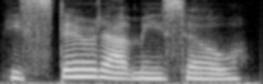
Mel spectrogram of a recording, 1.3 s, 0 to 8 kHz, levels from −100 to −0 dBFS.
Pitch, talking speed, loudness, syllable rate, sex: 210 Hz, 230 wpm, -15 LUFS, 5.2 syllables/s, female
